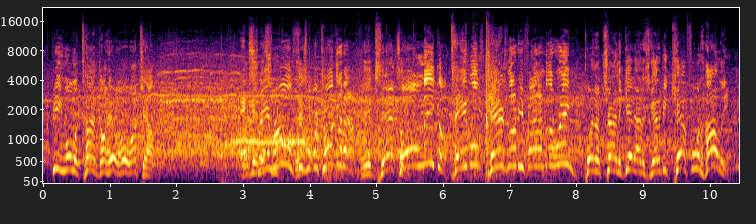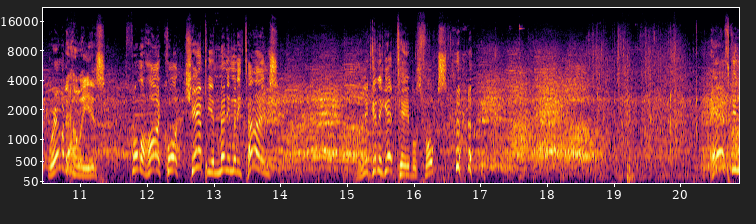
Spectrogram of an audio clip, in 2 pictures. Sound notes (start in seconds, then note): 2.1 crowd cheering; 16.4 laughs; 18.6 hands clapping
